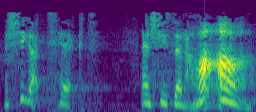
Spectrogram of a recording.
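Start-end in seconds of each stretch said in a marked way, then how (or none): 2.3-3.1 defiant refusal. Retold or imitated. Actress refusing the magazine.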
